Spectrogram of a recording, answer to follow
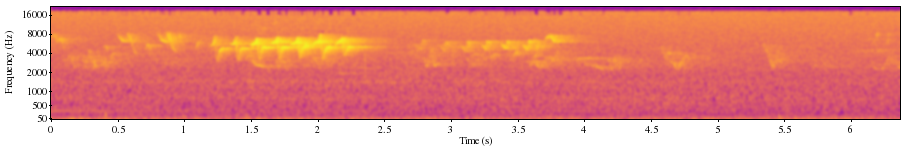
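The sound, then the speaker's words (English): An American redstart warbler sings a brief series of high, thin notes over steady outdoor noise, with other faint bird calls around it. “They're fairly widespread warbler for this region.”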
